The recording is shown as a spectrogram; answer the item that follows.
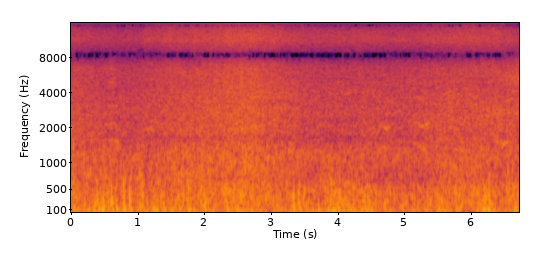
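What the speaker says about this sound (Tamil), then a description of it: "அங்கே பாருங்க அவ்வளோ பெருசாக அலை வருது" Ocean surf roars steadily nearby at a beach, with big waves washing in amid heavy wind buffeting the microphone.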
